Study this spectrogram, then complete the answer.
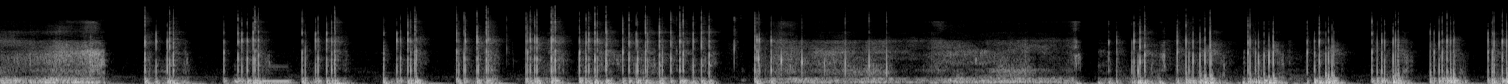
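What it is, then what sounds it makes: Wooden box. Long acrylic nails tap and scratch the wooden top of a small flat box with a dark wood lid and a light side band, held just above the microphone. Rapid clicky taps alternate with stretches of continuous scratching, and the sound is heavy in the low end, with a deep thump around 78 Hz and little high sparkle.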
